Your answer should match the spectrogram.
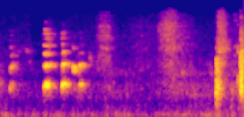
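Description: Faint, short squeaks of a marker pen writing on a whiteboard, a quick run of them about half a second in.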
